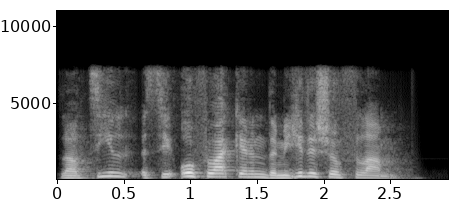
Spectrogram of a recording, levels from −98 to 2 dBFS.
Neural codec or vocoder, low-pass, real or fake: codec, 16 kHz, 0.5 kbps, X-Codec, HuBERT features, trained on LibriSpeech; 7.2 kHz; fake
